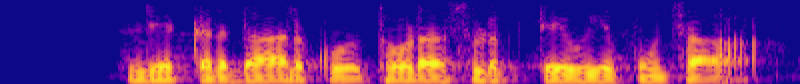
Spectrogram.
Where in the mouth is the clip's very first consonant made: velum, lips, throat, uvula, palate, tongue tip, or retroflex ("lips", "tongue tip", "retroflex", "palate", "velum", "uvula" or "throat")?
tongue tip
